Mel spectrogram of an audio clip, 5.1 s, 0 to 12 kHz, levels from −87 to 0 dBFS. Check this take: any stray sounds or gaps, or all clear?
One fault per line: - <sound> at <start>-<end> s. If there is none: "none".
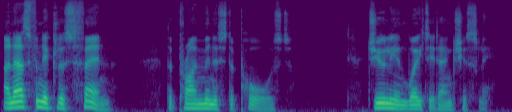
none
